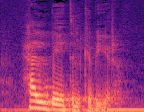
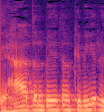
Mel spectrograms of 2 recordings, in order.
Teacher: One variation that you do hear in Levantine sometimes is that ism al-ishara kind of gets elided, and all we hear of it is ha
